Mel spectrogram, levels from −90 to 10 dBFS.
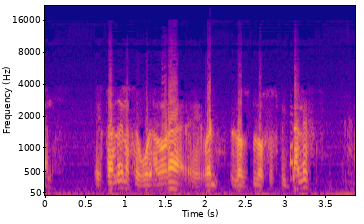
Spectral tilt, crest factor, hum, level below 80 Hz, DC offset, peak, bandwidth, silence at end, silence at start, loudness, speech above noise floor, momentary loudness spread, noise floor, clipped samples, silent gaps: -4.5 dB/octave; 18 dB; none; -46 dBFS; under 0.1%; 0 dBFS; 15.5 kHz; 0 s; 0 s; -16 LUFS; 29 dB; 14 LU; -44 dBFS; under 0.1%; none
